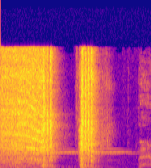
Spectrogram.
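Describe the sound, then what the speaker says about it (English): A power drill drives retainer screws while a new microwave is installed in a tour bus, giving two short, close whirring bursts with a brief tail at the end. "And then I just got to put these retainer screws in."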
